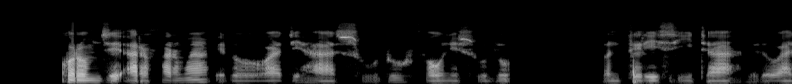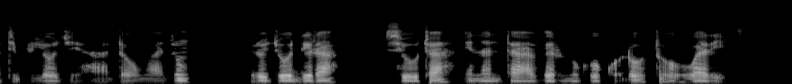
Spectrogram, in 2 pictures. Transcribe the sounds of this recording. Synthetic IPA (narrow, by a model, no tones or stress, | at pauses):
kʰɔɾɔmd͡ʒɛʔaɾfaɾmaɓɛɗɔwaːtihasṵːdufawnisuːdu | ɗɔntʰeɾisitʰaɓɛɗɔwaːtibiloːd͡ʒɛha̰dawmaːd͡ʒum | ɓɛɗɔd͡ʒoːɗiɾa | siwtʰaʔɛnantʰaveɾnuɡɔkʰɔ̰ɗɔtʰɔ̰waɾḭ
